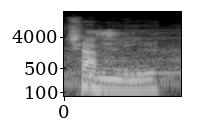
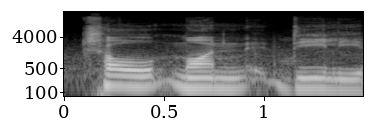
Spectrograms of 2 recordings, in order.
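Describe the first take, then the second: First: The name is said with only two syllables. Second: The name is said with all four syllables. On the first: The speaker calls it right. "syllables in the middle. You just forget it all" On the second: The speaker calls it wrong. "it's spelt out phonetically"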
